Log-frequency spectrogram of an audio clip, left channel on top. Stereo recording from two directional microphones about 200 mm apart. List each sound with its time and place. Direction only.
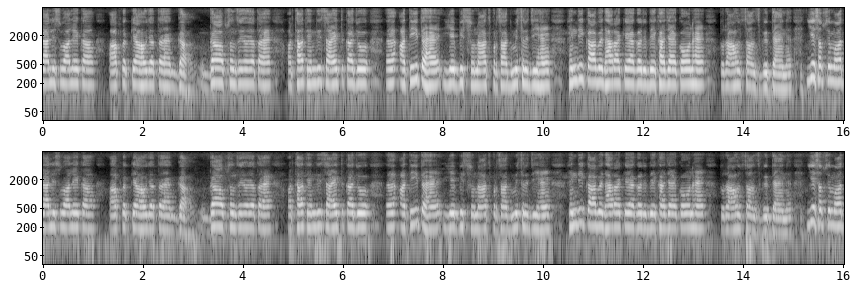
0.0 s speech: 50° left (ahead or behind)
